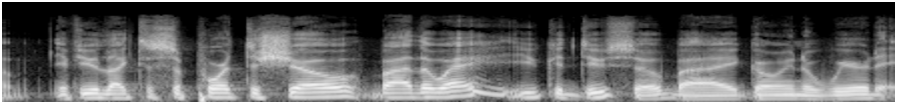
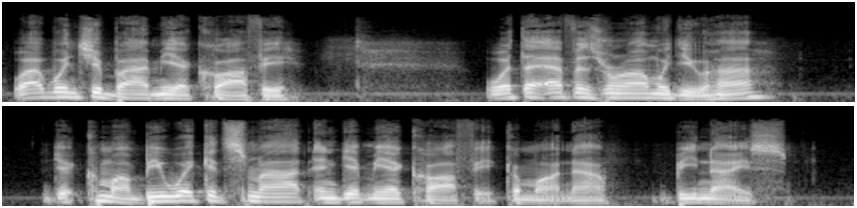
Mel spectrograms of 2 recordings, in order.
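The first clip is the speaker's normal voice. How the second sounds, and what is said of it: Boston accent. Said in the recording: “Oh, my Boston accent slipped out.”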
